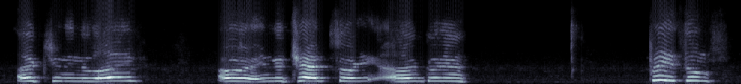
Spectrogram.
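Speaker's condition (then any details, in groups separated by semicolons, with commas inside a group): Cerebral palsy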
